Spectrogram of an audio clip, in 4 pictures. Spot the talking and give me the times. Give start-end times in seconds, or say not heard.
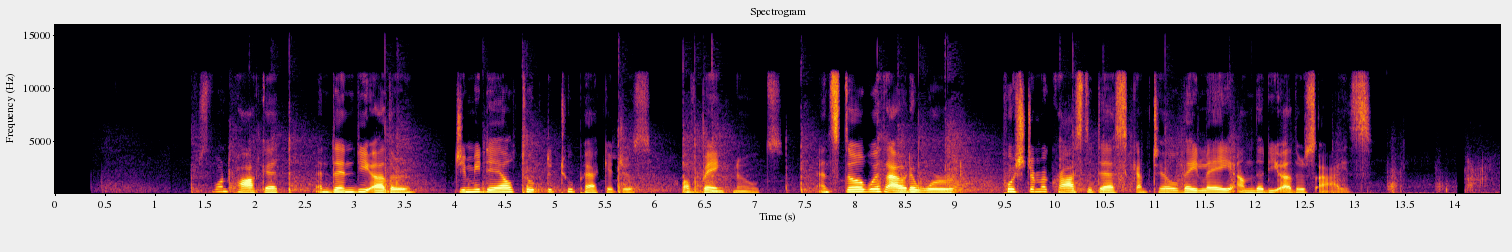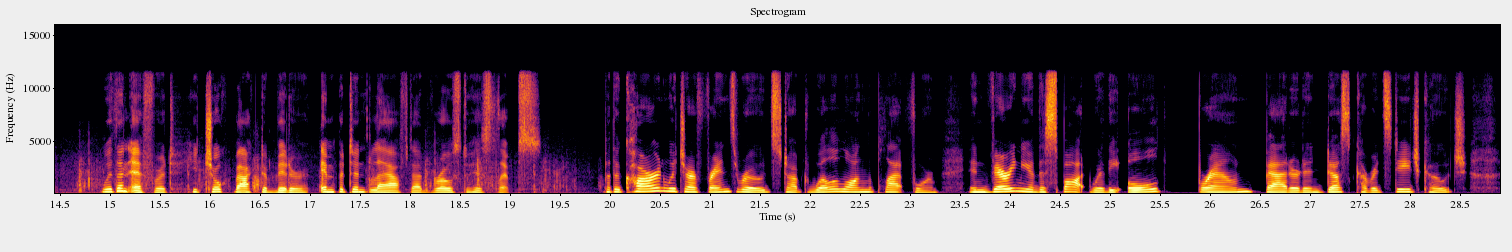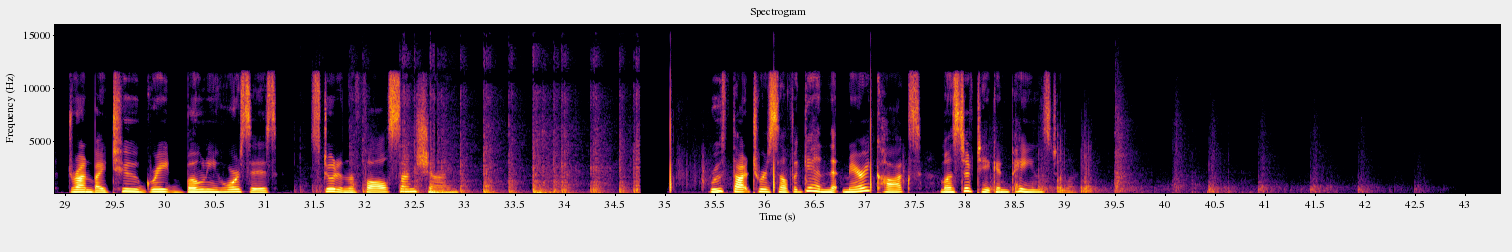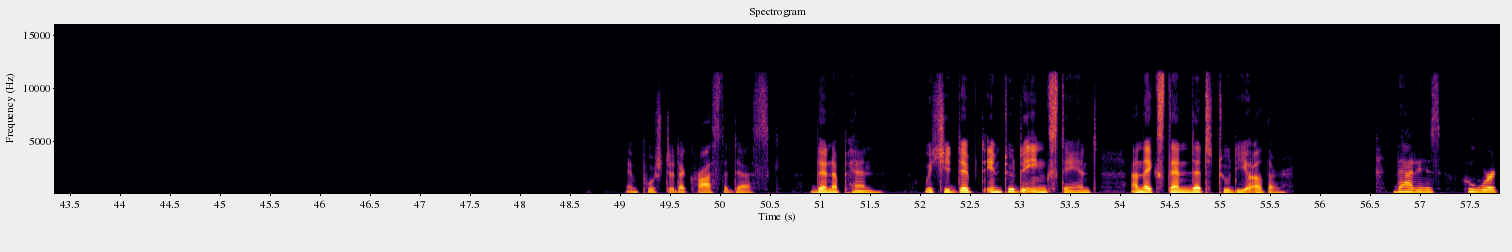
1.4-13.2, 14.9-19.3, 19.9-33.0, 35.5-39.1, 49.0-55.6, 56.5-57.7.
